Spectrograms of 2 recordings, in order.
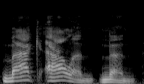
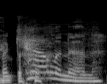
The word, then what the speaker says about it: McAleenan: Kevin McLennan. – McLennan. – I bet we're pronouncing it wrong. – McAllenan. Let me spell it for you. – McAllenan. – Yeah, there you go. McAllenan. McAllenan or something to that effect.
